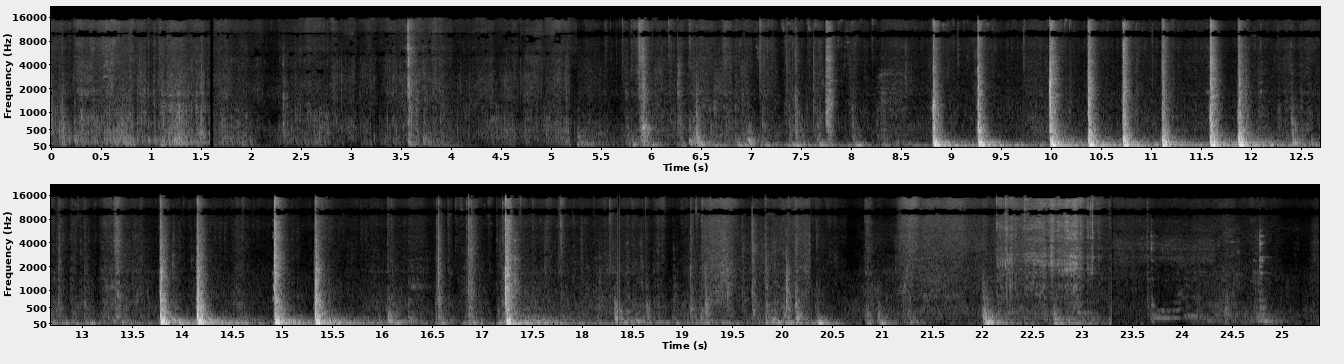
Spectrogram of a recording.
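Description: A run of heavy thuds: a few scattered knocks, then about fifteen hard blows in quick, irregular succession over some eight seconds, and a short scraping rustle near the end.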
